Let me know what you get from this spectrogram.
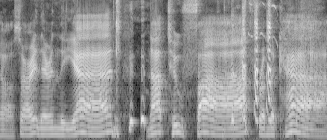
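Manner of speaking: put-on Boston accent with the words drawn far out. Mimicking an actor trying to talk like a local, Roy Scheider's Boston accent attempt. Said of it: "doing a Boston accent is harder than it sounds".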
